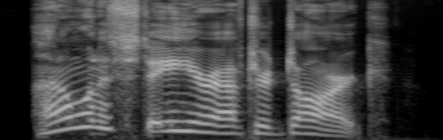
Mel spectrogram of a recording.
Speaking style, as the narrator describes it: Bonnie said, her voice quavering very slightly

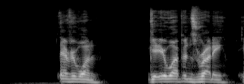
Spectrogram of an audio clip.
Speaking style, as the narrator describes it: he snapped

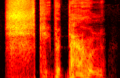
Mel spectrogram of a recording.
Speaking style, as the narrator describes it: hissed James

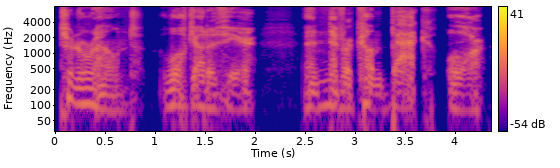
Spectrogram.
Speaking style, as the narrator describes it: John squeezed and growled

